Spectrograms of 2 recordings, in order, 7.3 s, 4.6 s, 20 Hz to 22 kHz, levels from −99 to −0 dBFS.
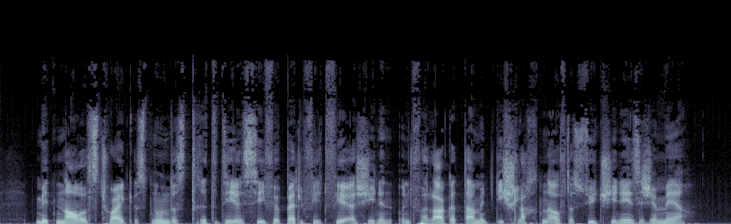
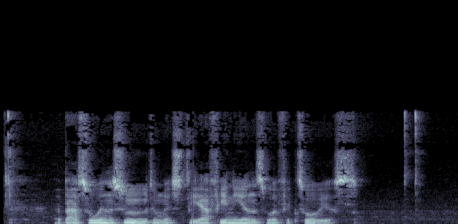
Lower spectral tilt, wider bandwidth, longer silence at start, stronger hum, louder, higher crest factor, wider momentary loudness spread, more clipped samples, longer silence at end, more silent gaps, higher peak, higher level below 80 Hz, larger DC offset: second, -3.5 dB/octave vs -5 dB/octave; first, 16.5 kHz vs 11.5 kHz; about the same, 0.05 s vs 0.05 s; neither; second, -29 LUFS vs -26 LUFS; about the same, 20 dB vs 18 dB; second, 8 LU vs 19 LU; neither; about the same, 0.3 s vs 0.4 s; neither; about the same, -8 dBFS vs -10 dBFS; first, -38 dBFS vs -48 dBFS; neither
